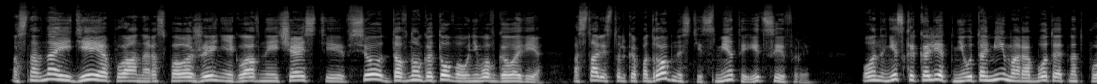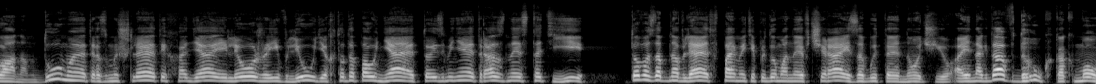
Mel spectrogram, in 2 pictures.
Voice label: Recorder; Запись на профессиональный рекордер; Anker Soundcore P40i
